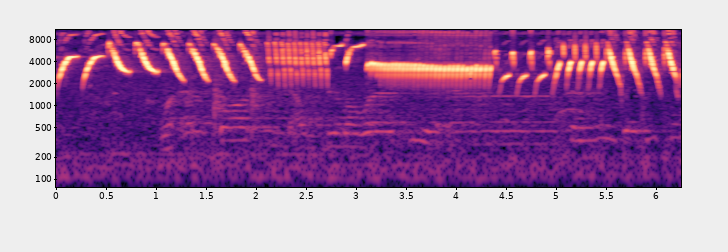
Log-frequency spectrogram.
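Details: Canary singing a varied song: series of fast descending whistled sweeps, a rapid buzzy rattle, a long steady high trill, then more rapid falling notes repeated about four per second.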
